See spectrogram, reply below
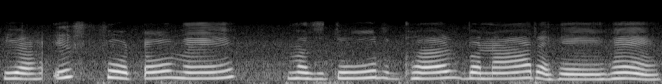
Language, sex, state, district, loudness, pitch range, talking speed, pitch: Hindi, female, Madhya Pradesh, Dhar, -12 LUFS, 265-295 Hz, 80 wpm, 275 Hz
